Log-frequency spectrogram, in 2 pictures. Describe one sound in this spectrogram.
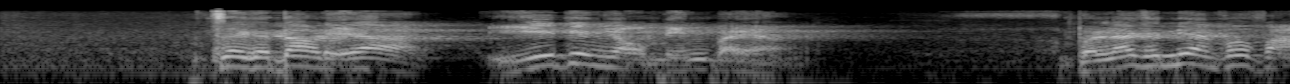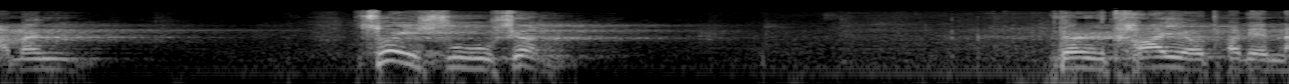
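An elderly man speaks calmly and slowly in short phrases through a microphone.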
